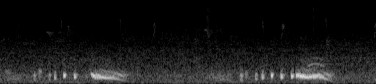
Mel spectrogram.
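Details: A pigeon repeats its coo twice, clipped staccato notes swelling into a longer downward throaty coo, roughly two seconds between phrases, faint bird chirps behind.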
